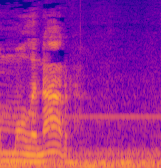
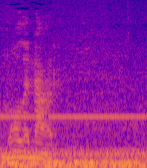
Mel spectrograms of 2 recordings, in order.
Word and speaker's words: Molenaar: Romano Molinar. There it is. It's spelled Molenaar. Romano Molinar.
